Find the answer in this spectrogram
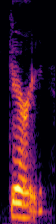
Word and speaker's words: Gerry: Massachusetts governor Elbridge Gary that's right it's pronounced Gary he was also the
